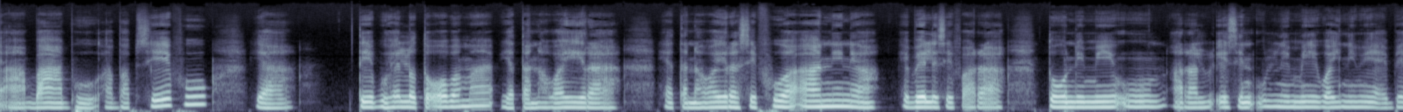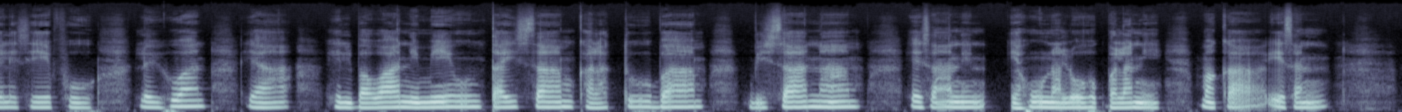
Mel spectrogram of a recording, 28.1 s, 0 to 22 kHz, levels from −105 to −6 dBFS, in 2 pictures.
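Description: Nothing in this speech recording stands out as a technical fault at any point, so there's no timeline of problems to walk through here.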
